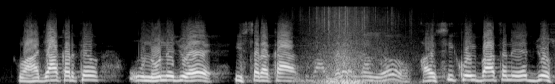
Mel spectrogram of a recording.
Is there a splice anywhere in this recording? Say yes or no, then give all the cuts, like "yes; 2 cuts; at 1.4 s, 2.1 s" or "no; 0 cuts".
yes; 1 cut; at 3.3 s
